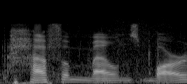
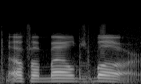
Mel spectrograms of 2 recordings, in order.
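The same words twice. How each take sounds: First: Said in the usual way. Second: High, slow cartoon-voice attempt; Joe Swanson. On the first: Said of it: "can you say half a mound's bar". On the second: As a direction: draw it out in a raised put-on voice. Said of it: "in a Joe Swanson voice".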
